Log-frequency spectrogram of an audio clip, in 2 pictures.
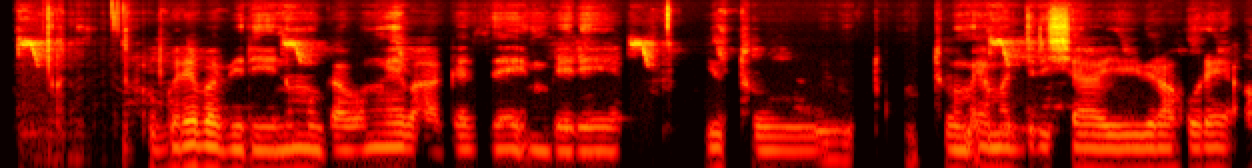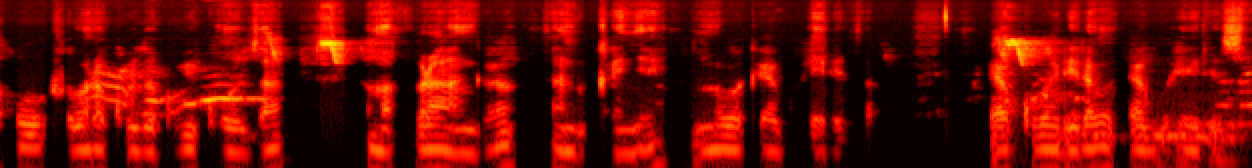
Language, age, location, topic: Kinyarwanda, 25-35, Kigali, finance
